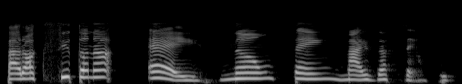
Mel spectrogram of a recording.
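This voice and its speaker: Brazilian woman, higher voice, patient grammar teacher repeating key terms, slightly dull lo-fi lecture audio. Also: expressive, slow. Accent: Brazilian Portuguese. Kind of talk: online exam-prep lecture.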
